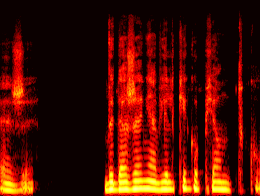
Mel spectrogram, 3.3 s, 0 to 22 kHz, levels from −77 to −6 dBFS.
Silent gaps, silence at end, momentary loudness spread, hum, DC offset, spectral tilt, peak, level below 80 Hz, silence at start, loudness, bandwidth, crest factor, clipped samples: 0.95-1.29 s; 0 s; 11 LU; none; under 0.1%; -6.5 dB/octave; -6 dBFS; -66 dBFS; 0 s; -21 LUFS; 14.5 kHz; 16 dB; under 0.1%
